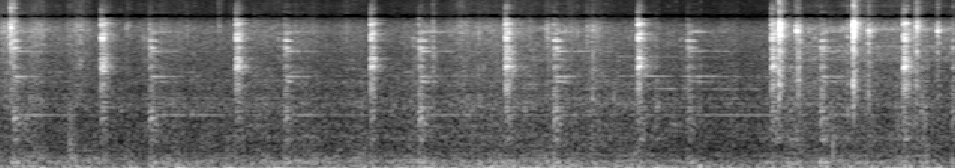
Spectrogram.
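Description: Metra bi-level cab car rolling along the track, heard from inside the car: a steady low rumble with sharp clicks and rattles about once a second, coming faster near the end.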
